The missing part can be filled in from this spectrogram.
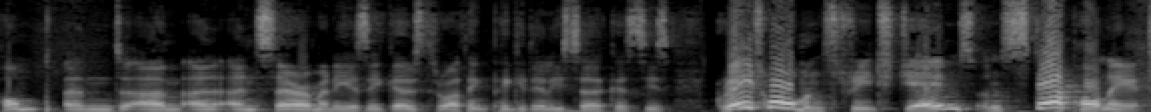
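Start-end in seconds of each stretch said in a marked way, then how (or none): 3.6-5.8 very high, plummy, posh royal voice, swooping. Voicing a speech bubble from the royal carriage: young Queen impression. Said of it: "I was going for the young Queen now".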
